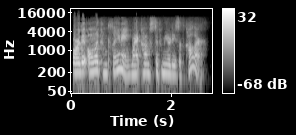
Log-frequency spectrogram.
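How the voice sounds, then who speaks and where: A woman's voice: medium pitch, rapid-fire, slightly rough. A woman author from Miami, speaking earnestly and reflectively as a podcast interview guest, with fillers and restarts.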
